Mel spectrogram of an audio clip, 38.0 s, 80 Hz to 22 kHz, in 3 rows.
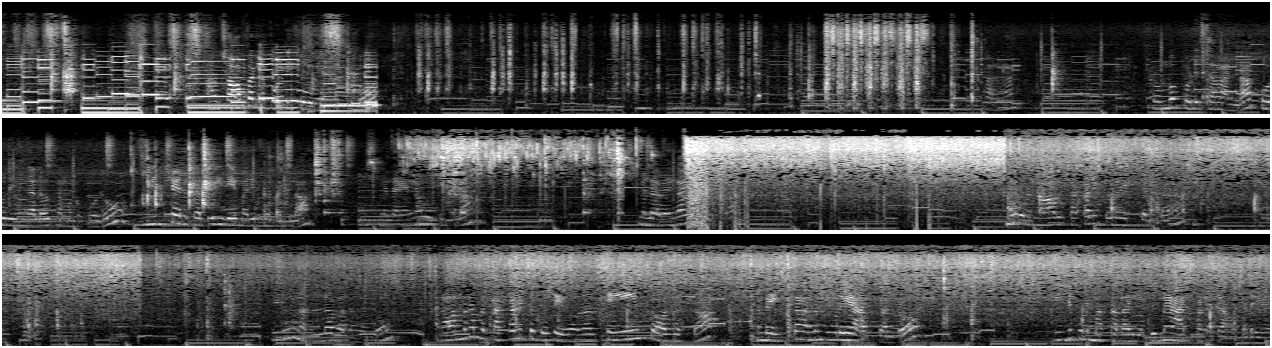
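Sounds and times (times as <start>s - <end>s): spatula scraping a pan: 4.2s - 9.3s
hot oil sizzling in a pan: 16.6s - 18.9s, 19.5s - 38.0s.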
